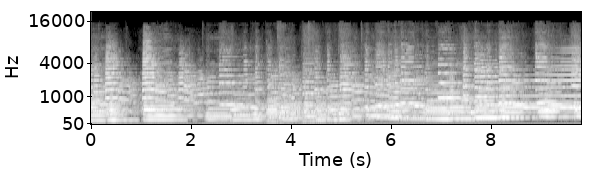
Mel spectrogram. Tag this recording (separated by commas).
Brass instrument, Trombone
